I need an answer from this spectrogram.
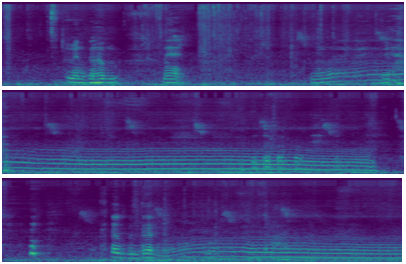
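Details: Mother cat staying close to her newborn kittens gives long, drawn-out, low meows: one steady wail lasting several seconds, then a second sustained cry after a brief pause, each with a rich, buzzy tone.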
